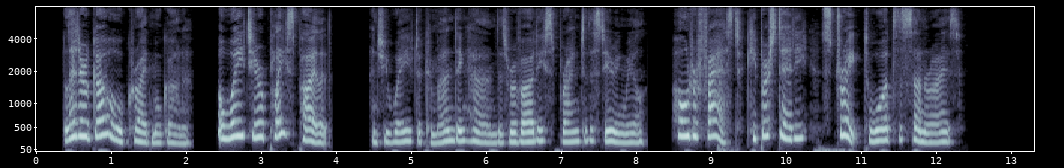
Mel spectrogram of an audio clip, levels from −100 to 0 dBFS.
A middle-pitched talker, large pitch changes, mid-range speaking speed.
No: high, 220 Hz; wide, 6.7 semitones; average, 155 wpm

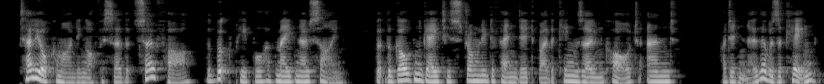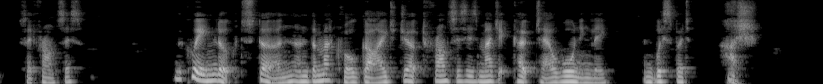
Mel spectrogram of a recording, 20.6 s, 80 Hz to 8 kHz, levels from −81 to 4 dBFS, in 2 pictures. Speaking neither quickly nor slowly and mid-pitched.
Yes: average, 150 wpm; medium, 145 Hz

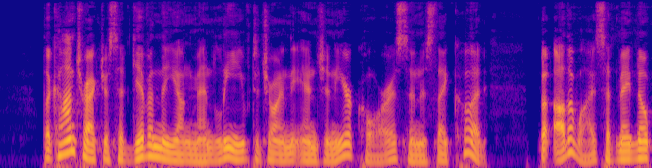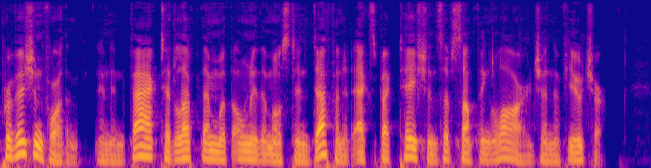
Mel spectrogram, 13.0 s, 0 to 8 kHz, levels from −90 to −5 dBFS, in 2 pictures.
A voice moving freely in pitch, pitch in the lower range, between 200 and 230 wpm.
Yes: wide, 6.0 semitones; very low, 95 Hz; fast, 205 wpm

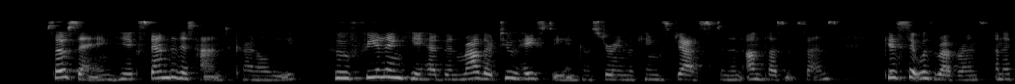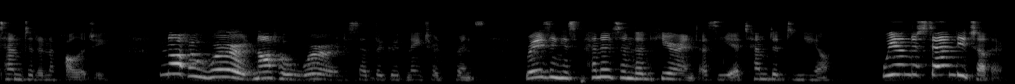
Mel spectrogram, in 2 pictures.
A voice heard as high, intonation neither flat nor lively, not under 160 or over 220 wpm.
No: very high, 250 Hz; wide, 5.9 semitones; average, 170 wpm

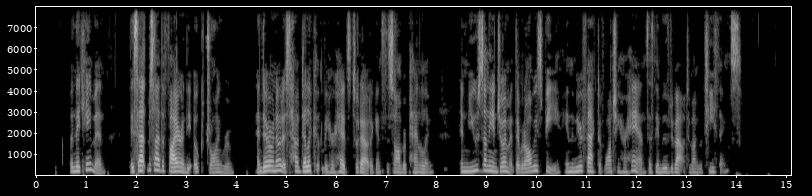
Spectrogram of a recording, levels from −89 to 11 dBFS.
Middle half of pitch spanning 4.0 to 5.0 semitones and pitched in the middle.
Yes: average, 4.3 semitones; medium, 180 Hz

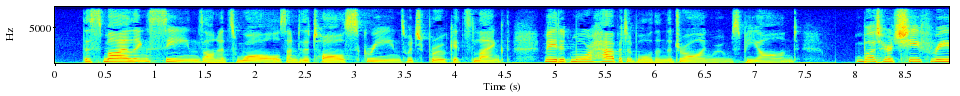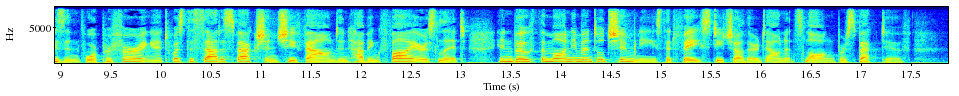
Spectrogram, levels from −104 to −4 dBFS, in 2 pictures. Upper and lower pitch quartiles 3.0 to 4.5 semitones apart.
Yes: average, 4.2 semitones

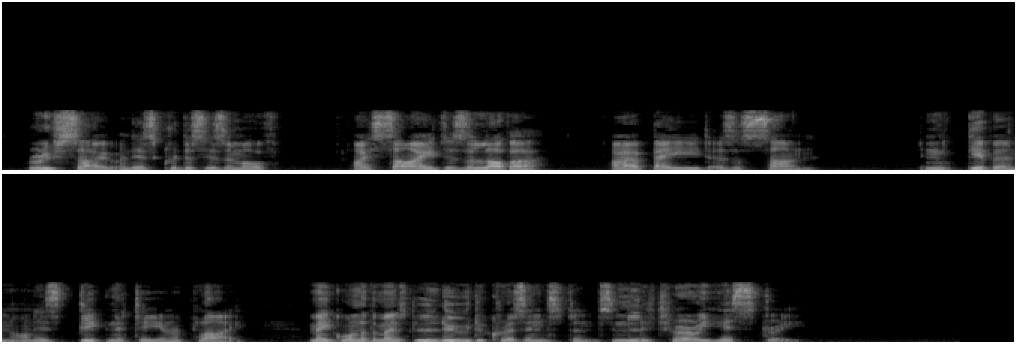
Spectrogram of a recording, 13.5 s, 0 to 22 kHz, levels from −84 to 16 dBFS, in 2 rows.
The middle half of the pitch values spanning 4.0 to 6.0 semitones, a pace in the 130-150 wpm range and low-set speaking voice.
Yes: average, 4.4 semitones; average, 140 wpm; low, 120 Hz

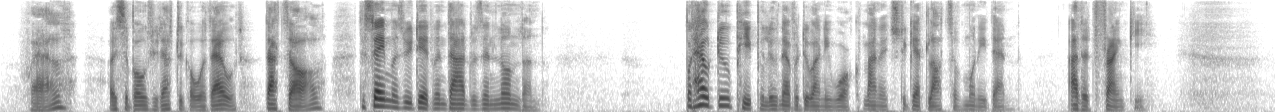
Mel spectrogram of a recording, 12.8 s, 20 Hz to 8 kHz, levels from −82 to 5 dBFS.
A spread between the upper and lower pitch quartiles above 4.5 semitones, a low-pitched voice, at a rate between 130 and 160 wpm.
No: wide, 5.4 semitones; low, 105 Hz; average, 185 wpm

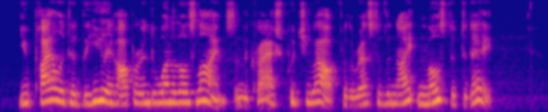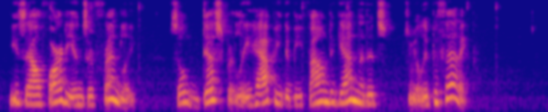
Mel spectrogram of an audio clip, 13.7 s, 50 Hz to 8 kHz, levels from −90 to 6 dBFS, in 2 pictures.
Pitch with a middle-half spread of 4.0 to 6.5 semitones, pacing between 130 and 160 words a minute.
No: average, 4.3 semitones; average, 175 wpm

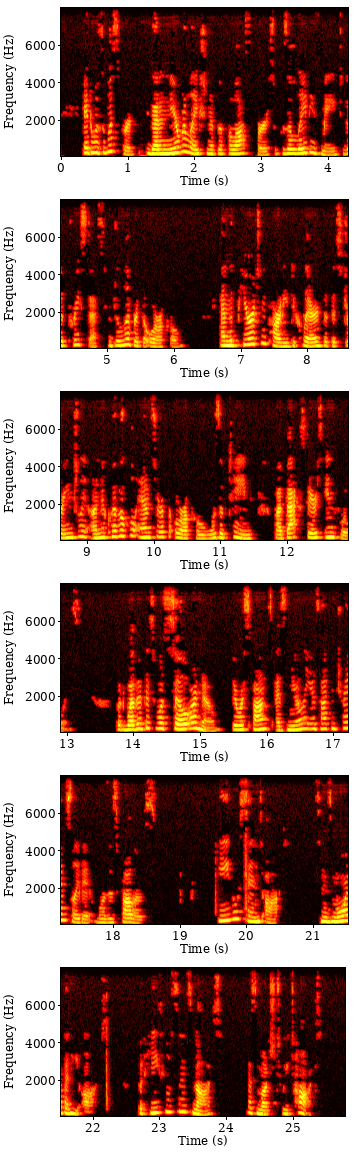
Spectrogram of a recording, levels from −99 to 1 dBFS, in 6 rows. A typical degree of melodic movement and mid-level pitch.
No: average, 4.4 semitones; high, 240 Hz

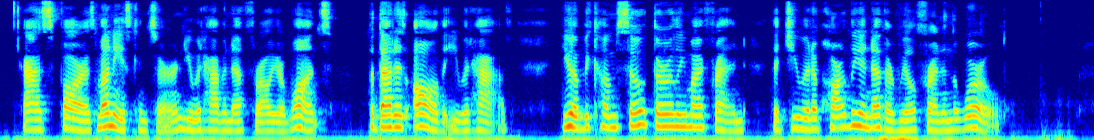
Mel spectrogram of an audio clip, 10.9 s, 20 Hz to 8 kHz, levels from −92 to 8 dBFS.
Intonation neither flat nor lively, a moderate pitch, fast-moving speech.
Yes: average, 4.4 semitones; medium, 175 Hz; fast, 215 wpm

